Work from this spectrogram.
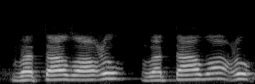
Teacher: تا باریک ہو، ضاد موٹا، وتضع، ایسے کر کے عین کو پڑھنا ہے۔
